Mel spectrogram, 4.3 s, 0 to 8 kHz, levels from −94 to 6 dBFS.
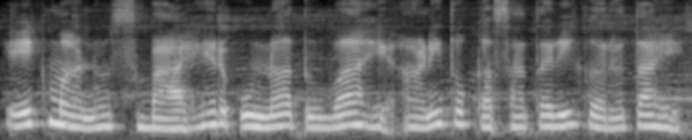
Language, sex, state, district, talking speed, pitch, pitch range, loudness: Marathi, female, Maharashtra, Washim, 150 wpm, 200 Hz, 185-215 Hz, -16 LUFS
